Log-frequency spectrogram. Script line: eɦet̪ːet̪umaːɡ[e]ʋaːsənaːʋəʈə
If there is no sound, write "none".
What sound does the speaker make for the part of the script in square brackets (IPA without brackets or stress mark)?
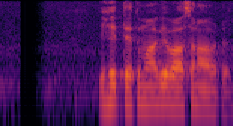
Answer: e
